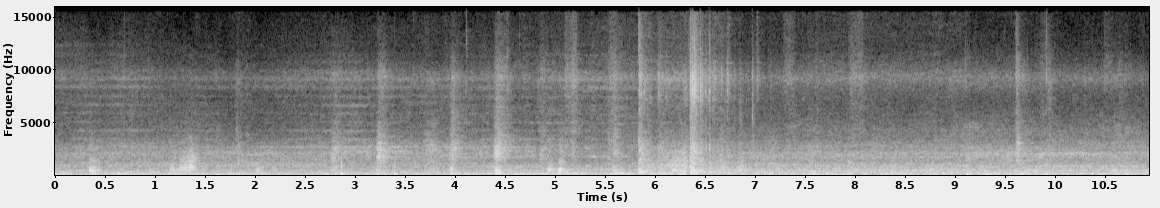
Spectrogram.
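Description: Running noise heard inside a moving Chennai–Bangalore AC double-decker passenger coach: a steady low rumble with irregular clacks and knocks of the wheels over the rails, the sharpest about six seconds in.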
